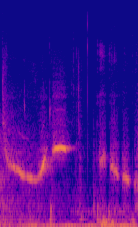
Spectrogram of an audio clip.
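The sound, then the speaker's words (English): A person whistles a short, wavering tune up close, the pitch sliding down, then rising to a steady held note before a few quicker, softer phrases, with no talking. “Yeah, it's like Snow White fucking whistling to the woodland creatures.”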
